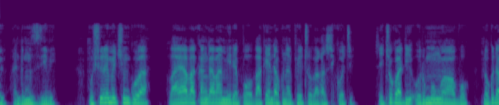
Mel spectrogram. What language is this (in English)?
Shona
